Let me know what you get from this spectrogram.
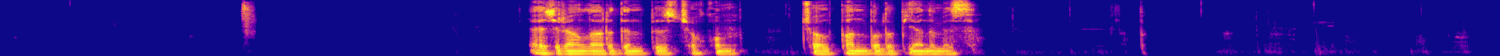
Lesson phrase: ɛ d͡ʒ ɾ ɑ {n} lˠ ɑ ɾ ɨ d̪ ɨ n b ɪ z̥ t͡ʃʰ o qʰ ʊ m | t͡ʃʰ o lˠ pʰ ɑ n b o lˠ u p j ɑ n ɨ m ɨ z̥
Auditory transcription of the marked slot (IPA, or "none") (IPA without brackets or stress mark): ŋ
